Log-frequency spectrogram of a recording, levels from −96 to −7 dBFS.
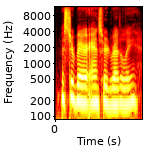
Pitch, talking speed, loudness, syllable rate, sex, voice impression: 185 Hz, 180 wpm, -14 LUFS, 7.3 syllables/s, female, very feminine, slightly young, thin, tensed, slightly weak, bright, hard, slightly clear, fluent, slightly raspy, slightly cute, cool, intellectual, very refreshing, very sincere, calm, friendly, reassuring, unique, very elegant, slightly wild, sweet, slightly lively, kind, slightly intense, modest, slightly light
